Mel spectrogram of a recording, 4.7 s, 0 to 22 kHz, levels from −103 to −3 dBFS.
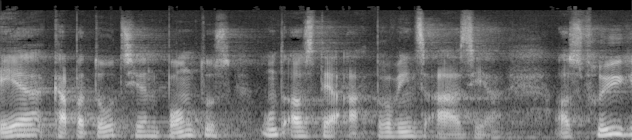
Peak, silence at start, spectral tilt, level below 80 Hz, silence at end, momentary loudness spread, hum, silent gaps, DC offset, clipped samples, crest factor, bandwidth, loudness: -4 dBFS; 0 s; -3.5 dB/octave; -62 dBFS; 0 s; 7 LU; none; none; under 0.1%; under 0.1%; 20 dB; 18 kHz; -25 LUFS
